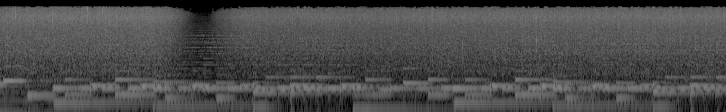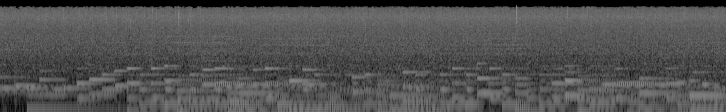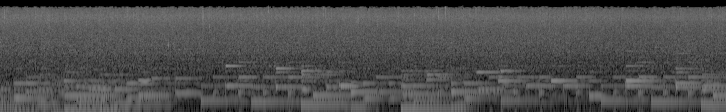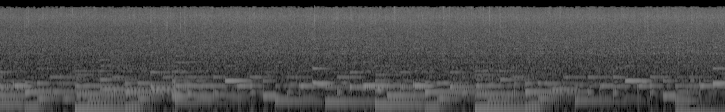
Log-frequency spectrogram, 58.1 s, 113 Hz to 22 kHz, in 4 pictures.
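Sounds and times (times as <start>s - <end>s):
calm instrumental music: 0.0s - 58.0s
steady rain falling: 0.0s - 58.0s.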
